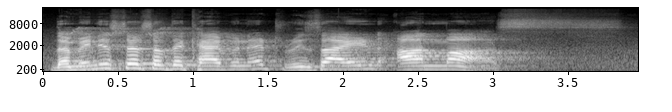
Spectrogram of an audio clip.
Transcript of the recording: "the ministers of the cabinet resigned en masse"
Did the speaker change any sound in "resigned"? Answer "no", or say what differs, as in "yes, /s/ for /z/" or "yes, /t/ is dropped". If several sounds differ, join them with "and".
no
